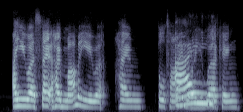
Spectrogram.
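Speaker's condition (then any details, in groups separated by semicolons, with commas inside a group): No condition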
